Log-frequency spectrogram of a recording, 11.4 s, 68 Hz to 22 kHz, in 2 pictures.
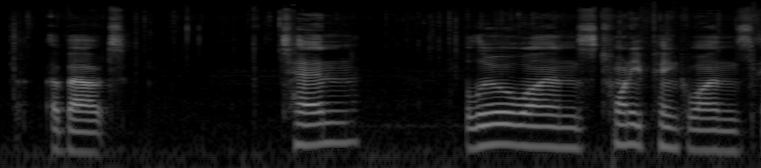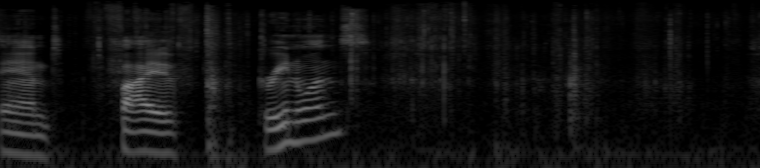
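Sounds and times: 
speech: 0.4 - 1.0, 2.1 - 2.8, 3.5 - 8.5
paper receipts and envelope rustling and crinkling: 4.7 - 11.3.

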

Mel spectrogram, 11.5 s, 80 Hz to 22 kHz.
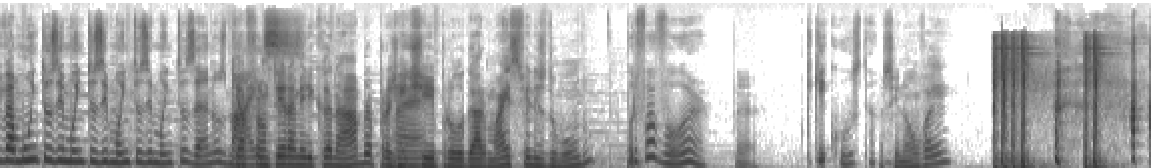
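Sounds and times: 
speech: 0.0 - 9.6
automatic machine gun fire: 9.9 - 11.2.

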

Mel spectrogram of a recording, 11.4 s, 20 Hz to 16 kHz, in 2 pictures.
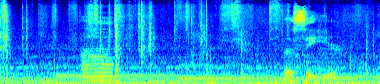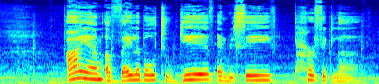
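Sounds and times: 
deck of cards being shuffled: 0.0 - 4.4
speech: 4.3 - 5.2, 6.7 - 11.1.

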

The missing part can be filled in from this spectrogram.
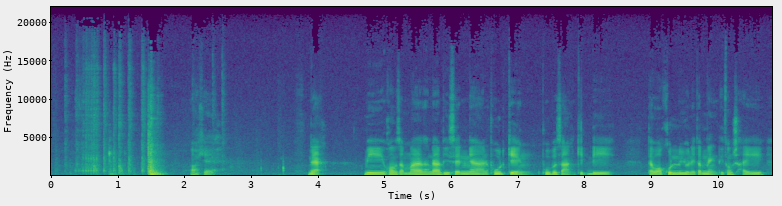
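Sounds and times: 
door pushed shut with a firm thud: 0.9 - 1.8
speech: 2.1 - 2.6, 3.9 - 10.8
soft shuffling and handling noises: 2.1 - 3.9.

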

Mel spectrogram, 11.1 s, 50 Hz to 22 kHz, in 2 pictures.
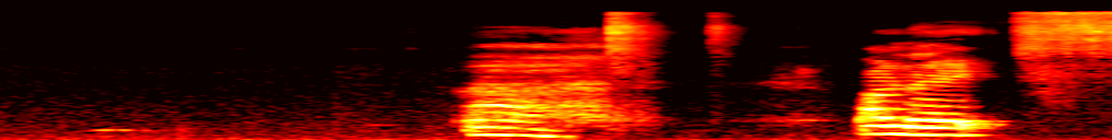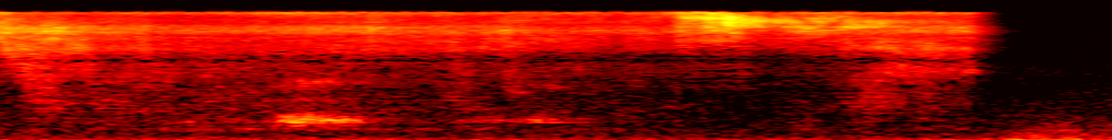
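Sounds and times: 
speech: 4.4 - 5.2
spray adhesive can hissing: 5.1 - 10.6.

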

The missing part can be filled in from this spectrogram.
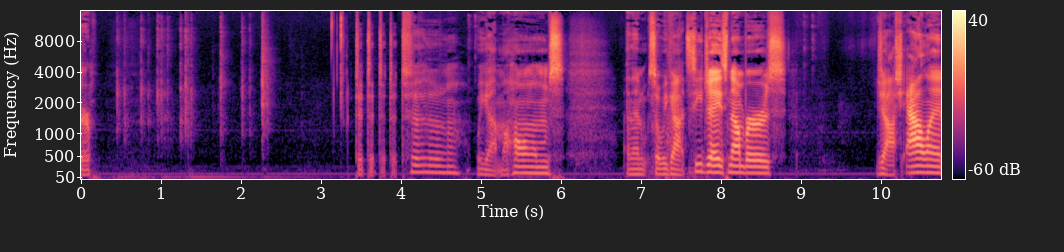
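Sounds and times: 
speech: 0.0 - 0.2, 3.4 - 8.9, 10.0 - 10.7
faint steady low hum: 0.0 - 10.7
typing one-handed on a computer keyboard: 0.4 - 2.4.

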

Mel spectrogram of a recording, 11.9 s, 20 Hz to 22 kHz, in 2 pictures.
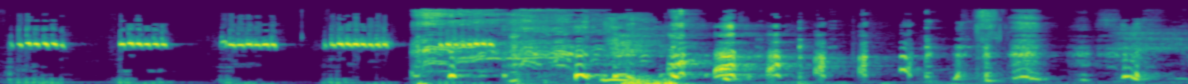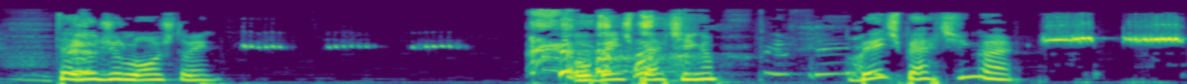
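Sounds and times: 
voice imitating cricket chirps: 0.0 - 2.6, 7.2 - 8.3, 11.2 - 11.8
outburst of laughter: 2.1 - 5.9, 8.6 - 10.3
speech: 3.0 - 3.8, 6.2 - 7.1, 8.8 - 11.2.

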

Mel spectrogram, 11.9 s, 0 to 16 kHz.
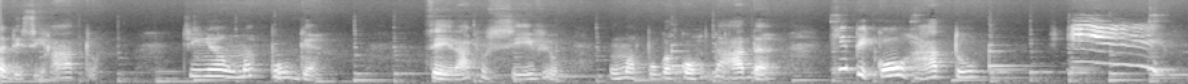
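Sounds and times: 
speech: 0.0 - 1.1, 1.8 - 3.7, 4.3 - 10.8
cat meowing: 10.7 - 11.8.

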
